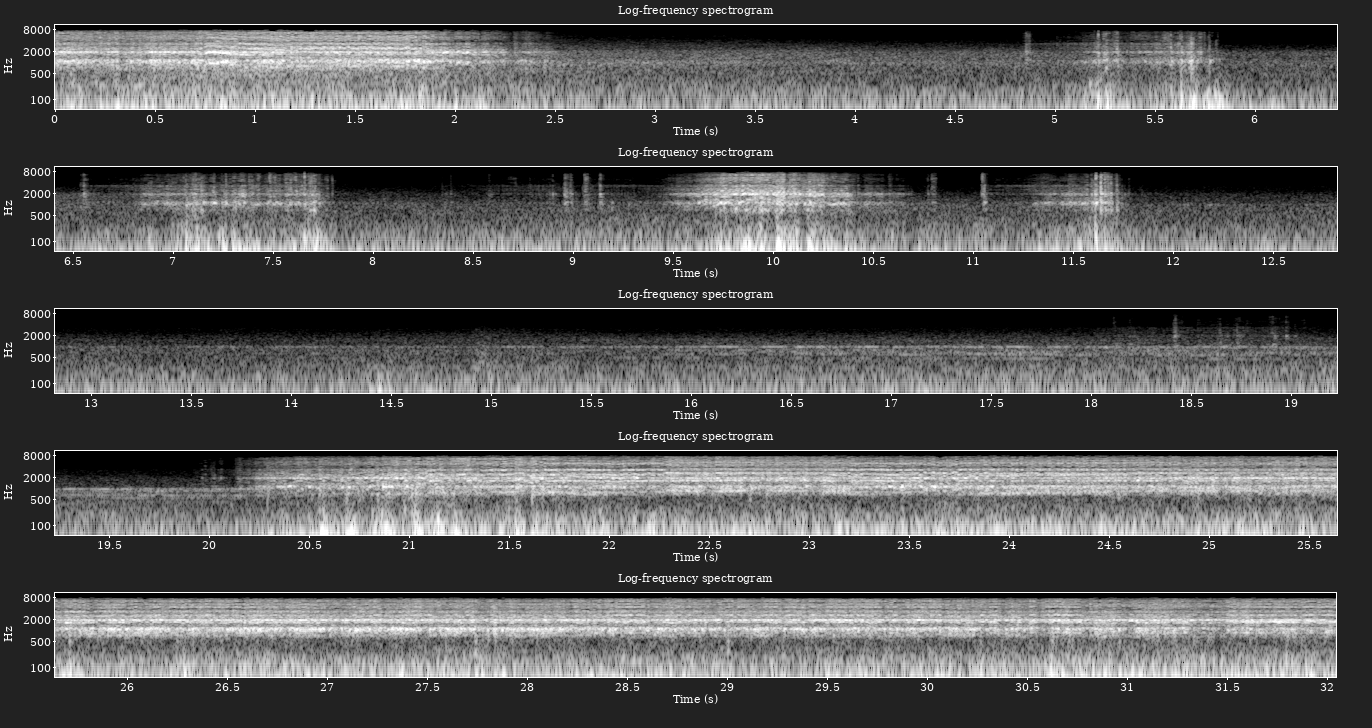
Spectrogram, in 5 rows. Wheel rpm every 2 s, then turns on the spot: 200, 10, 10, 20, 40, 20, 0, 0, 0, 10, 150, 220, 230, 230, 230, 240.
4-8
